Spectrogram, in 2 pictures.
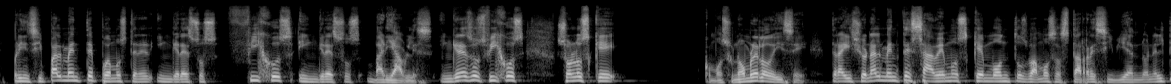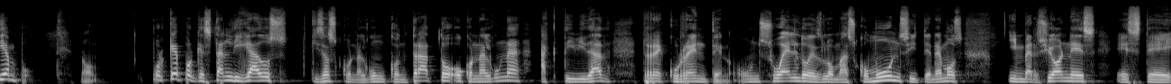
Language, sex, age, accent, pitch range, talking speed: Spanish, male, 40-59, Mexican, 120-165 Hz, 140 wpm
